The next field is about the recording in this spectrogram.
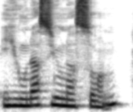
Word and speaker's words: Jonas Jonasson: Jonas Jonasson se vyslovuje Jonas Jonasson.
